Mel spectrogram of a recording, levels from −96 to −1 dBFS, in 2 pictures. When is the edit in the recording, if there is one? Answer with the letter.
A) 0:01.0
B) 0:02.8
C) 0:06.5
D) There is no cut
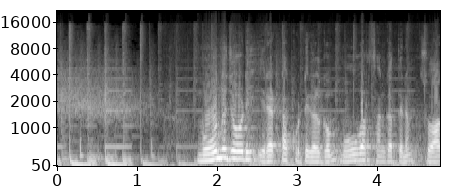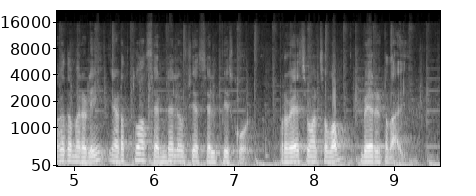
A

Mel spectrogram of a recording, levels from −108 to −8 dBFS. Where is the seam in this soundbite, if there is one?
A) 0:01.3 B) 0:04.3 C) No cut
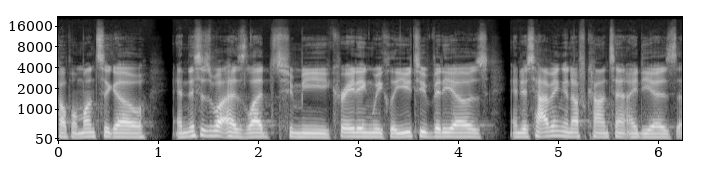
C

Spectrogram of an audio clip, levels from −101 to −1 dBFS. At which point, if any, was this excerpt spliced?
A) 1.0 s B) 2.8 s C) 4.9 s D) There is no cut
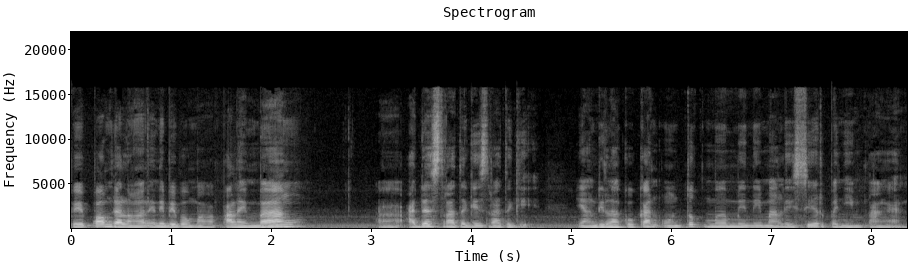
D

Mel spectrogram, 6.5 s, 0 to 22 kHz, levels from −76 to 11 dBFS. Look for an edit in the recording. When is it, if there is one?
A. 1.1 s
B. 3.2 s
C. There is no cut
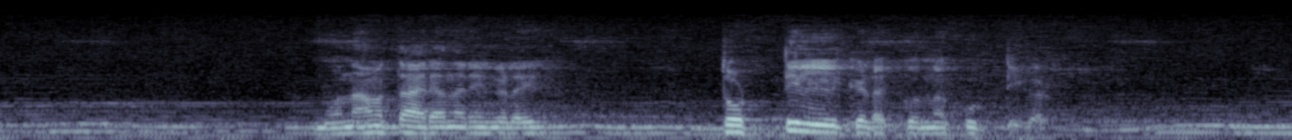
A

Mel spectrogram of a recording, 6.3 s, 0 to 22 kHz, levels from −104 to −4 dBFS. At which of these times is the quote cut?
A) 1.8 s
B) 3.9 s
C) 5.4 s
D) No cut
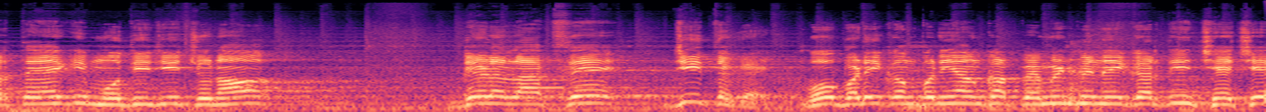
B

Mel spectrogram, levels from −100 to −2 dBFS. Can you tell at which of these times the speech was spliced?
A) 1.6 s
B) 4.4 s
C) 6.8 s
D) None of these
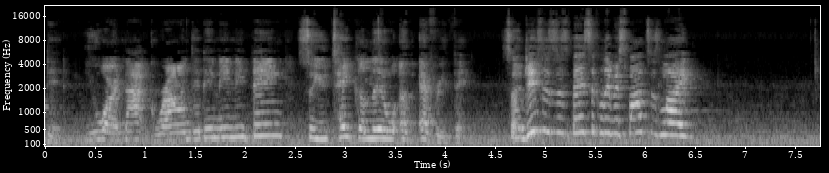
B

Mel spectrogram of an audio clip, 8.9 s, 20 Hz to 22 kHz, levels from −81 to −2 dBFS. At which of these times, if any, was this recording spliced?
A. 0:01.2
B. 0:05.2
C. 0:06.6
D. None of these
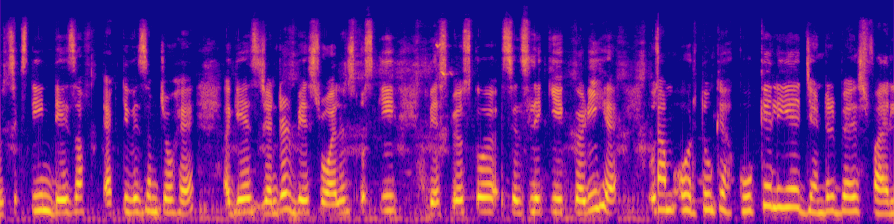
C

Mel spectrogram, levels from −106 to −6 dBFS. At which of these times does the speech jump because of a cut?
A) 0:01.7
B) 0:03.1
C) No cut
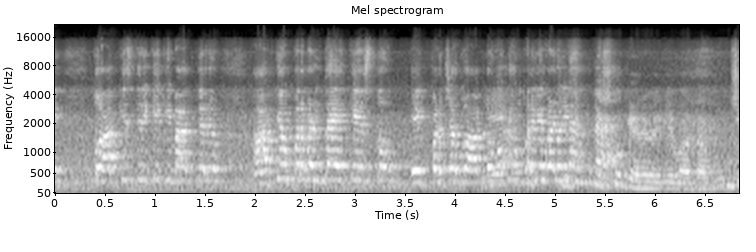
C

